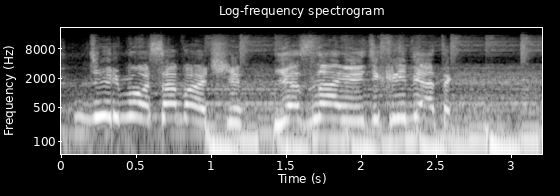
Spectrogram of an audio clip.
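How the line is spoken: Shout. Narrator (Russian): Гресса прокричала

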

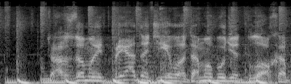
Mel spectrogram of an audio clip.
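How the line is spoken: Growled. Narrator (Russian): прорычал он

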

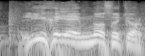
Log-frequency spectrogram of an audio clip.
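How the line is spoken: Shout. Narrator (Russian): крикнул Сэм

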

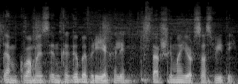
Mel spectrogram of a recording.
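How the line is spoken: Hurried, quiet report. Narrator (Russian): звукорежиссер Тимарцев и торопливо, негромко сообщил

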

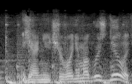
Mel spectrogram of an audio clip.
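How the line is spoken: Plain. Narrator (Russian): ответил Шарп

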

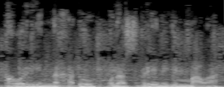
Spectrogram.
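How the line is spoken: Curt and hoarse. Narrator (Russian): ответил волк отрывисто и хрипло

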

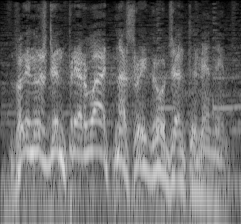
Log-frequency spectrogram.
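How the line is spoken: Hoarse speech. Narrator (Russian): хрипло проговорил Крюк

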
